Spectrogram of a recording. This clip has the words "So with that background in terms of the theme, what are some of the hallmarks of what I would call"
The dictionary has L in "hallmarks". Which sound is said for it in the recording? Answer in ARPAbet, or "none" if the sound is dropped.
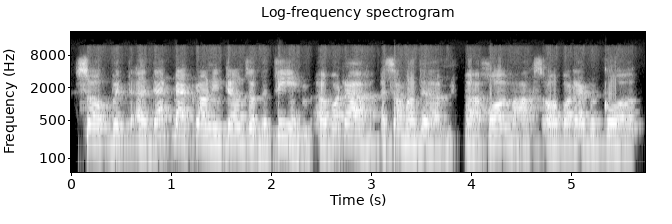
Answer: L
